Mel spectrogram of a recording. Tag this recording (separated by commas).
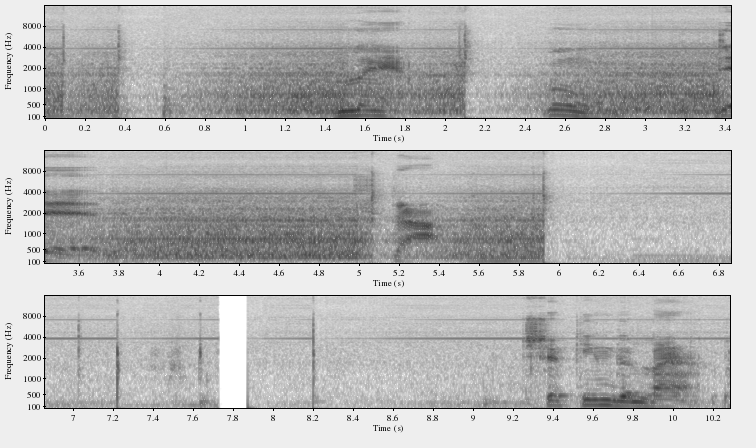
Speech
